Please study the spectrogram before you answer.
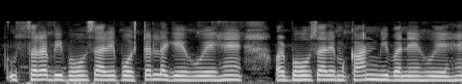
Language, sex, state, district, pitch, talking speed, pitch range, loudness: Hindi, female, Uttar Pradesh, Lalitpur, 205 Hz, 220 wpm, 200-215 Hz, -12 LUFS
